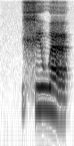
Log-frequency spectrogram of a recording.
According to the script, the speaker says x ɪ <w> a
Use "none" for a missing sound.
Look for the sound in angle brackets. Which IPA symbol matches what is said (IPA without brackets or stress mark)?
w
